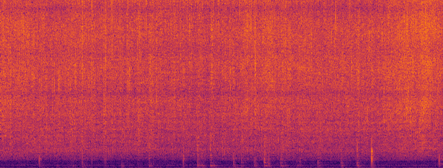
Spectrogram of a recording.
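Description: Tomatoes sauté in a pan in a steady, close sizzle and crackle, broken by occasional stirring clicks and scrapes, with no talking.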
